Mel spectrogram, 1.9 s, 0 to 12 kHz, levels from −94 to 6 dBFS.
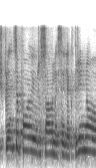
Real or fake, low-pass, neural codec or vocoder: real; 7.2 kHz; none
